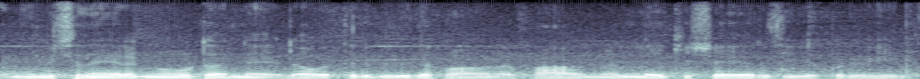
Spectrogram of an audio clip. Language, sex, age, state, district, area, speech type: Malayalam, male, 30-45, Kerala, Idukki, rural, spontaneous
